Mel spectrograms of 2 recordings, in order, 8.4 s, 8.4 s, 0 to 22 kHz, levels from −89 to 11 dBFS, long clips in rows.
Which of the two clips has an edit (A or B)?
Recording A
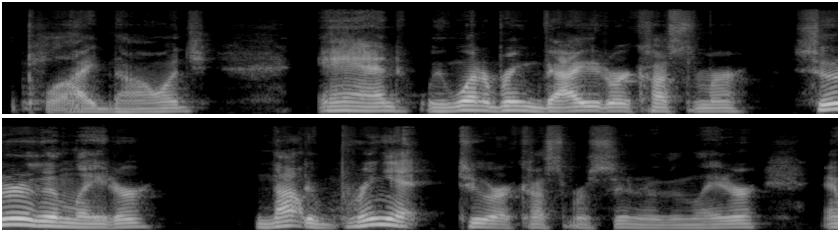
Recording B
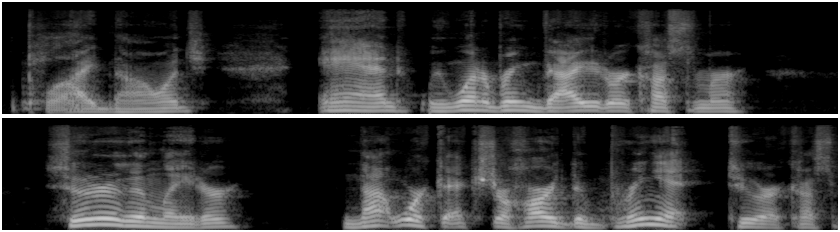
A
